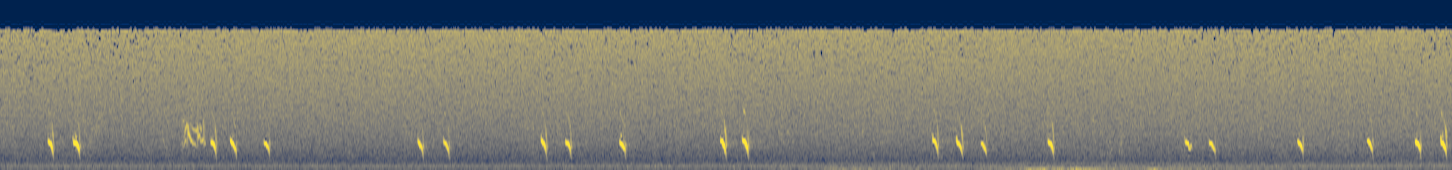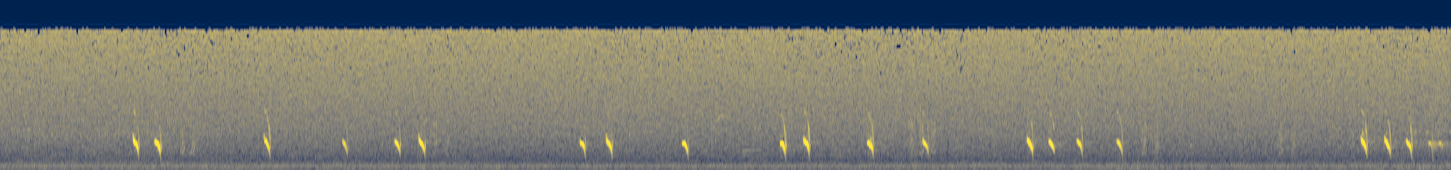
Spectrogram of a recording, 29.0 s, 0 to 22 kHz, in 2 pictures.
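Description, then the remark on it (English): Wild birds call again and again in short, high chirps and double notes scattered across the whole stretch, as type 4 birds fly over and a type 2 bird sits nearby. A low rumble swells briefly in the middle, and no one speaks. “Type 4 birds just flew over. And this type 2 bird is just still sitting here.”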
